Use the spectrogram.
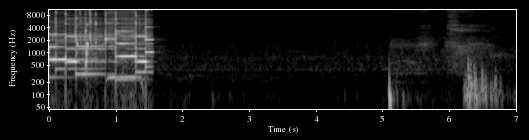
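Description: A phone ringtone plays an incoming-call melody loudly for about a second and a half, then cuts off into silence, followed by faint handling clicks and rustle.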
